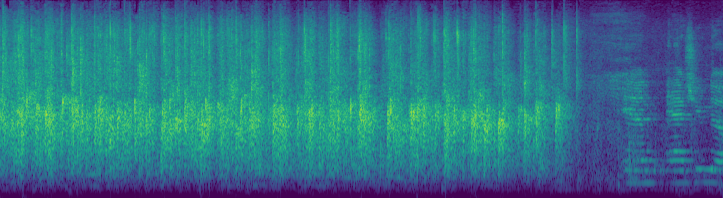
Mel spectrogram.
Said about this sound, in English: Thank you very much, and let's give them a round of applause.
